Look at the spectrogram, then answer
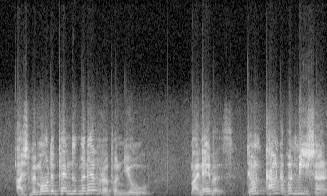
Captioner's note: none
